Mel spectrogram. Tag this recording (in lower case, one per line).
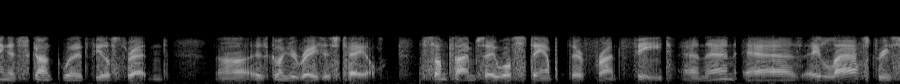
speech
